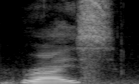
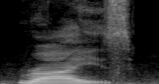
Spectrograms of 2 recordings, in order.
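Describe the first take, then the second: Both takes have the same delivery.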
